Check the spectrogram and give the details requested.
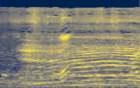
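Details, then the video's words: A Pegon calf at the Bekonang livestock market in Sukoharjo, Indonesia, gives a drawn-out harmonic moo that starts low and rises slightly, holding steady for nearly two seconds. "Pedet Pegon ISTIMEWA"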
